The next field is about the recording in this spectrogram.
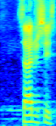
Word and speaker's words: Sadducees: And what happened then is okay, The Sadducees, how do you say it? Sadducees, thank you.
